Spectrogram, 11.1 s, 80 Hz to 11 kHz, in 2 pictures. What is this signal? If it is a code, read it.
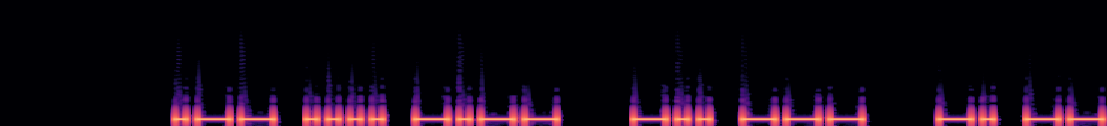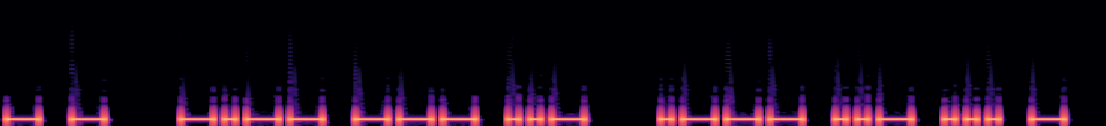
Morse code, heard as a keyed tone, about 22 wpm, 700 Hz. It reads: WHY DO NOT YOU JUST
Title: Sets of 5 Words 22wpm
